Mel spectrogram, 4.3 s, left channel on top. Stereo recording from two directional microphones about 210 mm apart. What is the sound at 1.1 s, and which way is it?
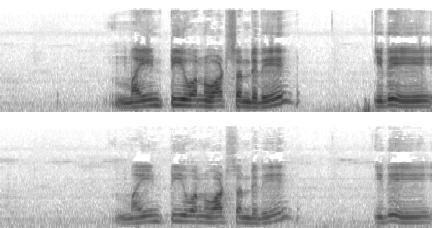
Speech, 50° left (ahead or behind).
